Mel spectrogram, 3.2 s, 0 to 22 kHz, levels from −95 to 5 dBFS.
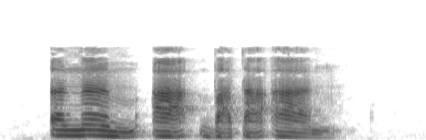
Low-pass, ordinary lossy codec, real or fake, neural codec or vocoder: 5.4 kHz; AAC, 48 kbps; real; none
